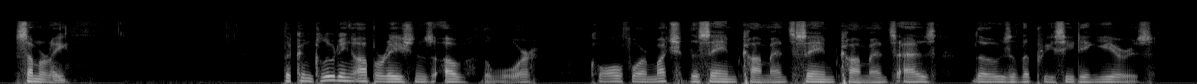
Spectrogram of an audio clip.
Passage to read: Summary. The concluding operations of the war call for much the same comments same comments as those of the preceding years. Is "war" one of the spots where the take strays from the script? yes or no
no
